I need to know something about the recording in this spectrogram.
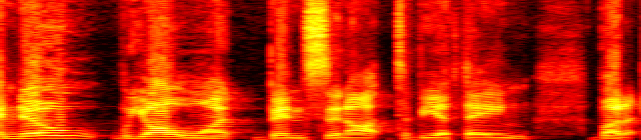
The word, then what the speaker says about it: Sinnott: Is it Sinnott or Sinnott, John? Sinnott. Sinnott. Okay, Ben Sinnott. I will not pronounce it Sinnott again.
